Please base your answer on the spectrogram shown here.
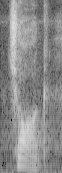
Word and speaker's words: chalk: For example, I have three words: walk, talk, chalk. L is between A and K, so that is why we are not pronouncing L here. L will be silent.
